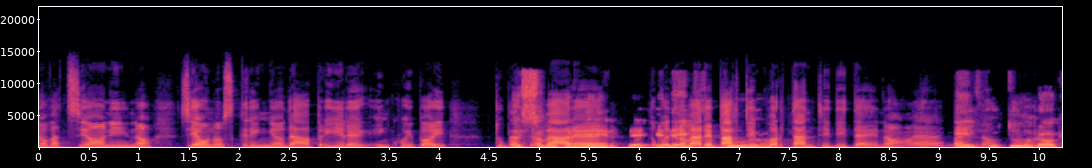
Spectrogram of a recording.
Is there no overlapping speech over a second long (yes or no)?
no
